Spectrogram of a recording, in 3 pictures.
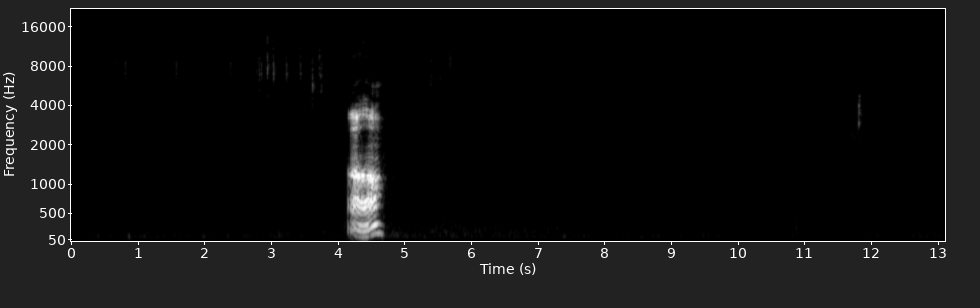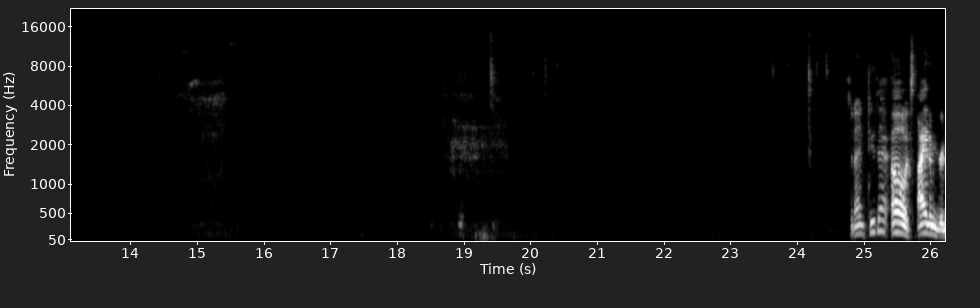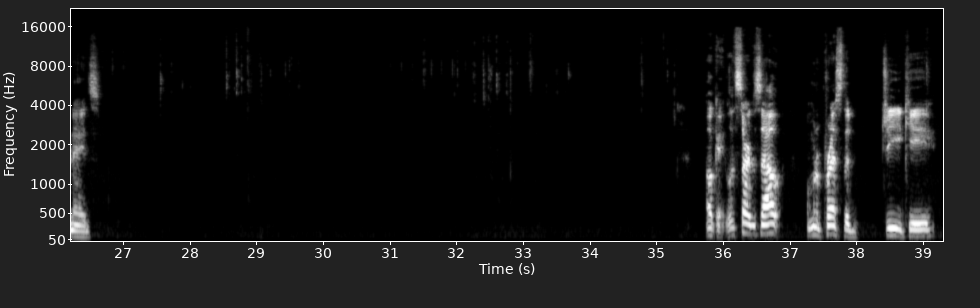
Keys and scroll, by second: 0.0-2.1 typing, 3.6 super+q, 20.2-22.0 typing, 23.9 super+j, 25.2-25.6 typing, 28.5-30.4 typing, 33.3 super+r, 33.6-34.5 typing, 34.5 super+h.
